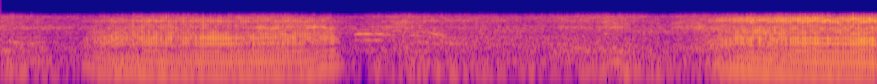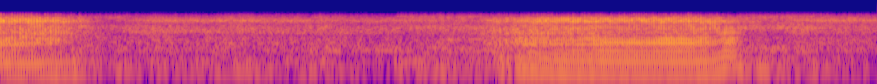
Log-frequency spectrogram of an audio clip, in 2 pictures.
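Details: A person snoring: loud, rattling inhaled snores about every three seconds, with quieter breaths between them; typical snoring.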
